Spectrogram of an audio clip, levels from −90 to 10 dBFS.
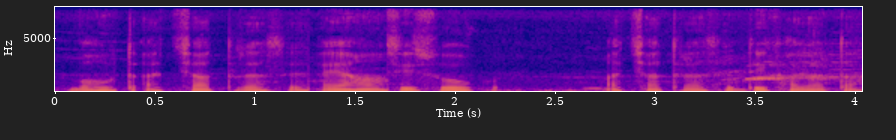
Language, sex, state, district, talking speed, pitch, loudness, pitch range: Hindi, male, Bihar, Jahanabad, 180 wpm, 100 Hz, -33 LUFS, 100-110 Hz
